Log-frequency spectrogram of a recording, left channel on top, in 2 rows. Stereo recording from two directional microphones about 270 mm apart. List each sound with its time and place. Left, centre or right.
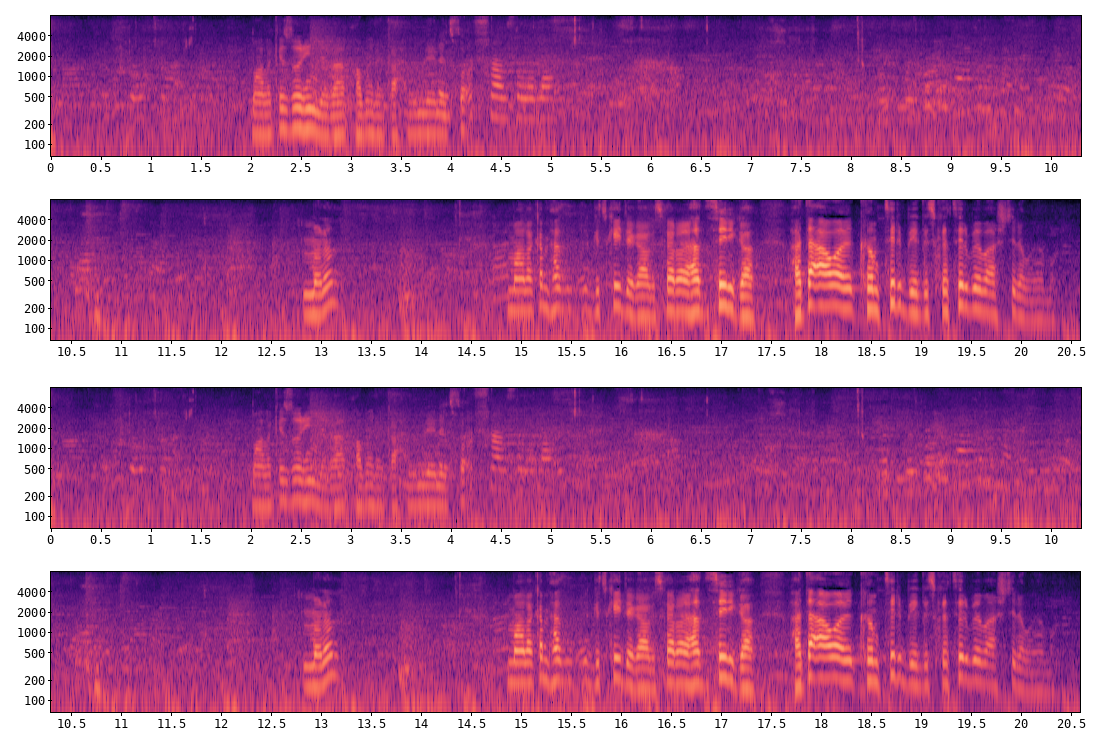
2.0 s a man's voice: left
4.4 s a man's voice: left
12.8 s a man's voice: centre
14.9 s a man's voice: centre
18.9 s speech: left
19.1 s a man's voice: centre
